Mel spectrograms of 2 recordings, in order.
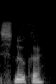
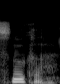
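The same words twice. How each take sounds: First: The final R is hard, American-style. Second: The final R is soft, not American-style. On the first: The speaker calls it wrong. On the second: The speaker calls it right.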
